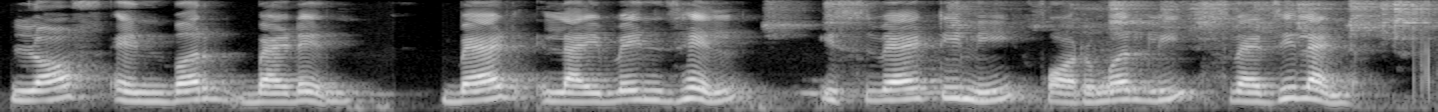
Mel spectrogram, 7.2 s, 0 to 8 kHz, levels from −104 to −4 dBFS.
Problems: none marked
